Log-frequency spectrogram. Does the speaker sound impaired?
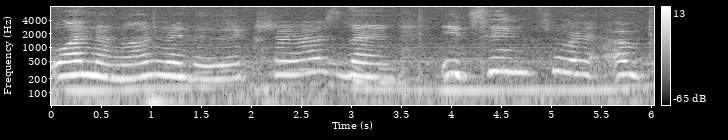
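Yes: cerebral palsy; since birth, affects muscles and joints, walks and moves independently, early intervention and therapy in childhood; age 26; slow speaker, listeners take time to understand, speaks verbally.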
